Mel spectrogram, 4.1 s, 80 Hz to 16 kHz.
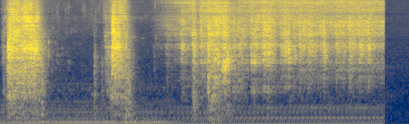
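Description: RV toilet flushing with pink antifreeze: a rush of water at the start and again about a second in, then a steady spray into the bowl over the steady hum of the 12-volt water pump. It cuts off suddenly near the end.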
